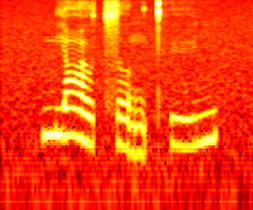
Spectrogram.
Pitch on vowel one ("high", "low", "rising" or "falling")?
falling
